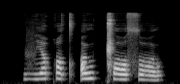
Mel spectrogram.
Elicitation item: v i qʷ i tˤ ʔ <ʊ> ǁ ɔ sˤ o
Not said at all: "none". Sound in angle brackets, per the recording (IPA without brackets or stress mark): u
